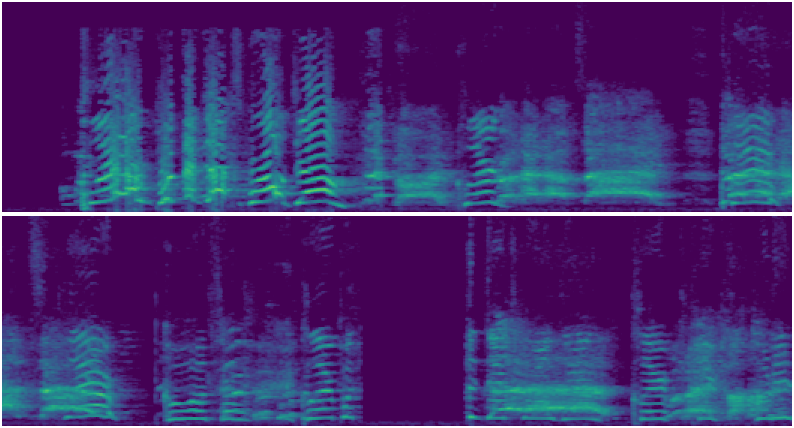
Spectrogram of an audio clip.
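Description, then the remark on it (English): A girl screams in the background, shrieking and crying out in rapid, high-pitched bursts with brief pauses, interspersed with giggly, strained vocal sounds, loud throughout. “listen to the girl in the background. She's screaming.”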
